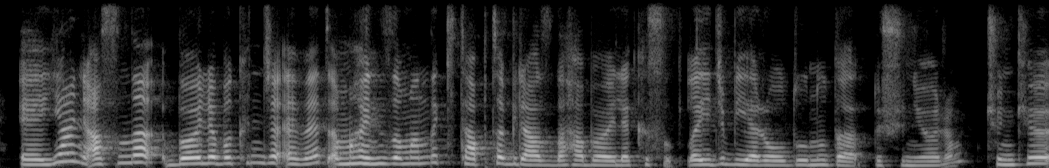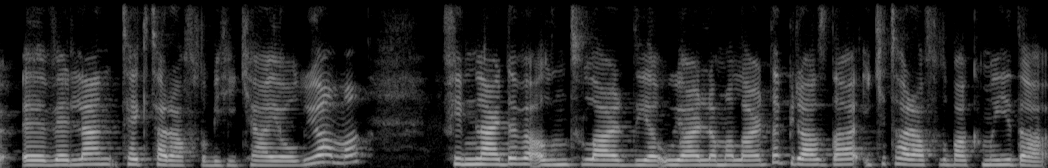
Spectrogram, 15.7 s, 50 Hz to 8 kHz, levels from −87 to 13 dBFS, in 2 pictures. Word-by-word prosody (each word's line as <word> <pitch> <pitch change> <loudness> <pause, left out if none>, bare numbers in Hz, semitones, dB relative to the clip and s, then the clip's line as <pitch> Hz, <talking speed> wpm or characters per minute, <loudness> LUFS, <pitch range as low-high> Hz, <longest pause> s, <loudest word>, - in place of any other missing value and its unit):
Eee, 235 - +1
yani, 375 +11 +1
aslında 310 +7 +4
böyle 280 +5 +6
bakınca 305 +2 -1
evet, 260 +5 0
ama 270 +2 +2
aynı 275 -1 +3
zamanda 280 +4 0
kitapta 270 -3 +1
biraz 215 -4 +1
daha, 215 0 -2
böyle, 205 -1 0
kısıtlayıcı 235 +1 -4
bir 235 - -5
yer 215 -2 +2
olduğunu 220 +2 -3
da 185 -3 -2
düşünüyorum 195 - -8
çünkü, 275 +5 0
eee, 215 0 +1
verilen 245 +3 0
tek 245 -1 -3
taraflı 205 -4 -2
bir 200 - -8
hikâye 205 0 -3
oluyor 235 +12 0
ama 335 +1 -4 0.5
filmlerde 250 0 +2
ve 260 - +3
alıntılar, 225 -1 0
di - - -6
ya, 215 -1 +1
uyarlamalarda 220 +5 -1
biraz 235 -3 +1
daha 245 +1 +1
2 240 +3 -12
taraflı 230 -3 -1
bakmayı 225 +1 -4
da, 195 -4 -1
235 Hz, 155 wpm, -23 LUFS, 220-265 Hz, 0.5 s, böyle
